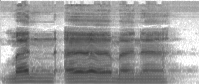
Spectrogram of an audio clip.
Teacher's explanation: dan goin Kemudian untuk izhar halqi apabila bertemu dengan huruf tersebut maka nun sukun atau tanwin nya dibaca jelas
